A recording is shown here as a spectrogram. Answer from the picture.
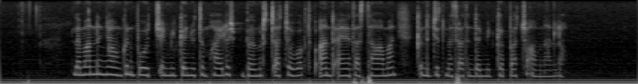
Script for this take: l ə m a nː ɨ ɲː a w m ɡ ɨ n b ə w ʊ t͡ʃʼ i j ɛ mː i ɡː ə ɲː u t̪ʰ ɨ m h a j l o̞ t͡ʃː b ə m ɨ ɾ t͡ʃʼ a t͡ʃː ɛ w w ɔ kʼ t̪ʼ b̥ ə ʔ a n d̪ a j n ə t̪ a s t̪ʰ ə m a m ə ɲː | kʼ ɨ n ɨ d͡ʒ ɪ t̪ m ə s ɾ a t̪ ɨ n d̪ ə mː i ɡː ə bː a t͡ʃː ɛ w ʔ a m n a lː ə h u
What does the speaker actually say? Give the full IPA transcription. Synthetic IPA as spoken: l ə m a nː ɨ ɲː a w m ɡ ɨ n b ə w ʊ t͡ʃʼ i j ɛ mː i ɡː ə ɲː u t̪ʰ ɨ m h a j l o̞ t͡ʃː b ə m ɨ ɾ t͡ʃʼ a t͡ʃː ɛ w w ɔ kʼ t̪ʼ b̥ ə ʔ a n d̪ a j n ə t̪ a s t̪ʰ ə m a m a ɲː | kʼ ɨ n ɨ d͡ʒ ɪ t̪ m ə s ɾ a t̪ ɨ n d̪ ə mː i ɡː ə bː a t͡ʃː ɛ w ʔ a m n a lː ə h u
